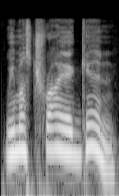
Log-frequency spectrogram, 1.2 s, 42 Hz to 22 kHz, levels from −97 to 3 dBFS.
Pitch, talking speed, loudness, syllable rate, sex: 165 Hz, 200 wpm, -14 LUFS, 4.6 syllables/s, male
